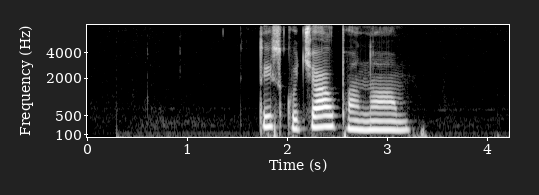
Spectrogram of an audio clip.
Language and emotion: Russian, sad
